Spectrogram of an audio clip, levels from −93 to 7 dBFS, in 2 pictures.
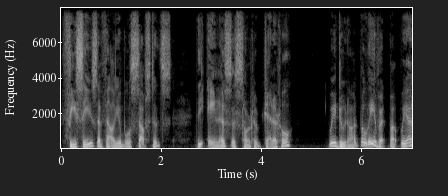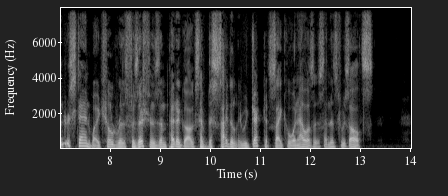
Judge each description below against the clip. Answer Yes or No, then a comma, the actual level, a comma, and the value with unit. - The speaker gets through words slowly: Yes, slow, 130 wpm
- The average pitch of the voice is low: Yes, low, 110 Hz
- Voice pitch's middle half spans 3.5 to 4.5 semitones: Yes, average, 4.2 semitones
